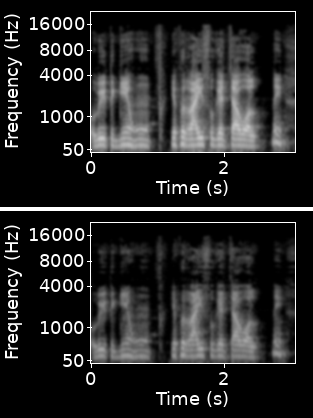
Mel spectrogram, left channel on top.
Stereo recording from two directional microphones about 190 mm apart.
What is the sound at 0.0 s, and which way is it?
Speech, 35° left (ahead or behind).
